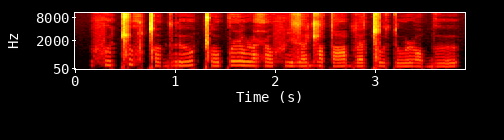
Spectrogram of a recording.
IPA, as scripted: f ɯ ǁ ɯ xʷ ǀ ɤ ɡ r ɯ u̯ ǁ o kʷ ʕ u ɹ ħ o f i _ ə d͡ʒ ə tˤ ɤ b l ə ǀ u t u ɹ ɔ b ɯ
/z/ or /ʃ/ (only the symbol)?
z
